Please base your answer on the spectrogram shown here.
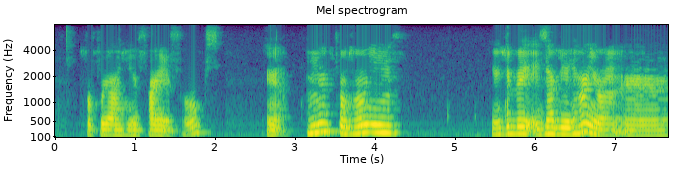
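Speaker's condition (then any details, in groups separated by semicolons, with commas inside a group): Spinal muscular atrophy; right-click via two keys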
